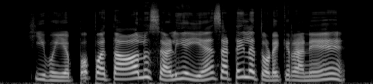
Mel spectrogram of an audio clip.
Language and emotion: Tamil, disgusted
